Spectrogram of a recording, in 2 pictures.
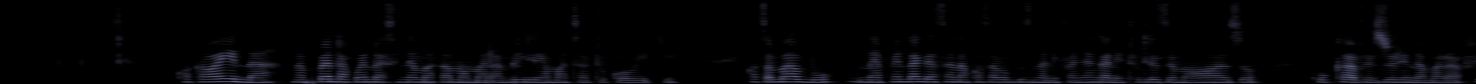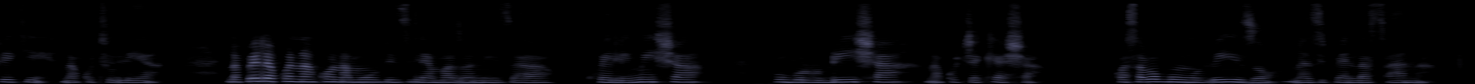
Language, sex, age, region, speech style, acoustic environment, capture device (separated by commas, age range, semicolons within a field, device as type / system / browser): Swahili, female, 25-34, Kenya, relaxed; focused, people talking; nature; appliances, mobile / Linux / Chrome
